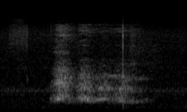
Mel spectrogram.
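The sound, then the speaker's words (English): A neighbor's dog, let outside, barks a few times in quick succession, muffled, with no one talking over it. “So my neighbor let their dog out and their dog's barking.”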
